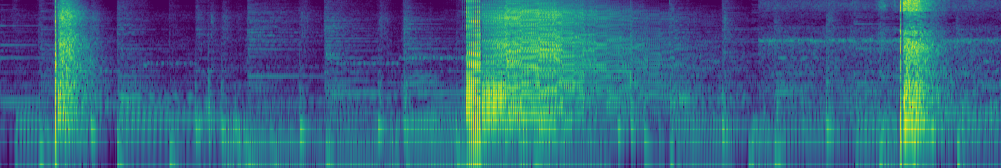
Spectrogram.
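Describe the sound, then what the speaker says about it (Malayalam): Three sharp firecracker bangs from small crackers burst inside glass bottles, each a loud broadband burst with a short crackling tail, spaced a few seconds apart over steady music. "ഇത് വലിയ പവറിലുള്ള പടക്കമൊന്നും അല്ല"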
